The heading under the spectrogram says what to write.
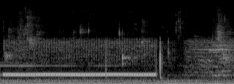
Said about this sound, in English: Mom picked up on the first ring.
